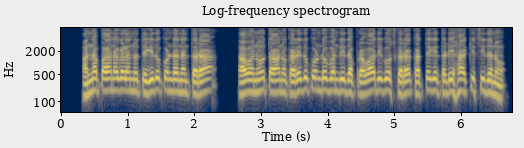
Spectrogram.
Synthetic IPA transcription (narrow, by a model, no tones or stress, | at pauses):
ɐnːɐpaːnɐɡɐɭɐnːut̪eɡed̪ukoɳɖɐnɐnt̪ɐɾɐ | ɐʋɐnut̪aːnukɐɾe̞d̪uko̞ɳɖubɐnd̪id̪ɐpɾɐʋaːd̪iɡoːskɐɾɐkɐt̪ːeɡe̞t̪ɐɽiɦaːkisid̪ɐnu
